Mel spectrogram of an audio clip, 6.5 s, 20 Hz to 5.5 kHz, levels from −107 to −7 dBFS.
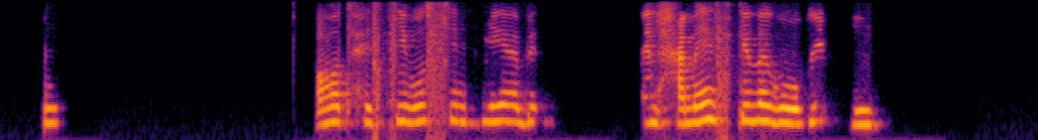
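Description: Throughout the speech, aliasing makes sibilants gritty and metallic. Energy above a 5.5 kHz fold point was not filtered out before the rate dropped, which fits an 11 kHz rate. It mirrors back as unrelated pitches roughly 20 dB down. Plain band-limiting would only dull the top.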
